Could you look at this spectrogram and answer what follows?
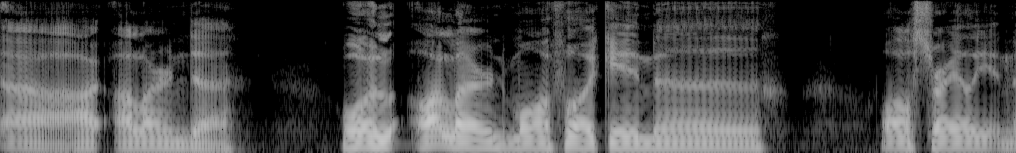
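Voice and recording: In a put-on character voice, a man drawls at a very slow pace with long, frequent pauses, holding a medium pitch and fairly even intonation.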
